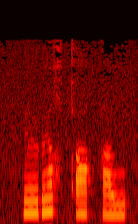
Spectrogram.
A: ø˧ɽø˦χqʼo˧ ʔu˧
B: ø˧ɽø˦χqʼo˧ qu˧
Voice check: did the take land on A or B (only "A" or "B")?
B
